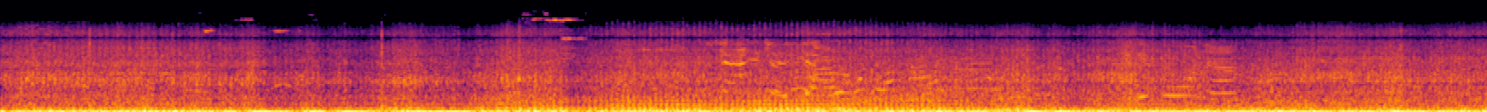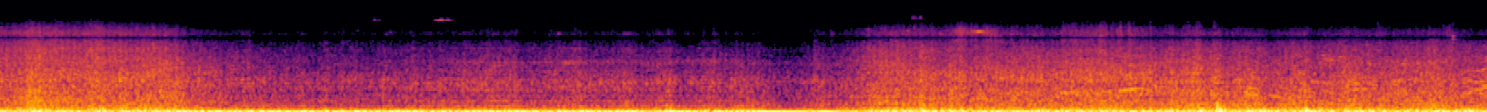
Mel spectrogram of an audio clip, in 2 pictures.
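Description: Busy city street traffic with a steady low rumble of engines from a bus and motorbikes close by. Voices come and go over it.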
